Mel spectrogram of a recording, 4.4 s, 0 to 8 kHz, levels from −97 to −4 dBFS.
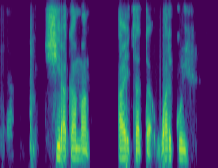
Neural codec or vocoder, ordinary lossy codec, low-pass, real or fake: none; Opus, 32 kbps; 7.2 kHz; real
